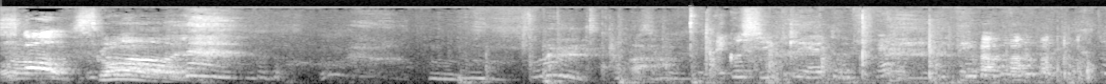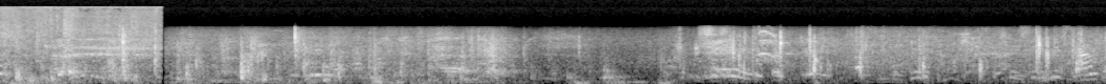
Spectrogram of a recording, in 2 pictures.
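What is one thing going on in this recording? A group of people talk and cheer together in a room.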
